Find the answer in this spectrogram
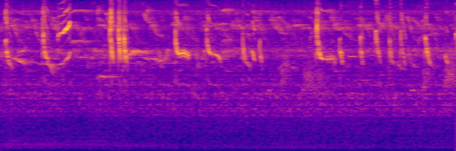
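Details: Black-capped white-eye singing in the ngriwik style: a lively string of high, thin chirps and quick twittering notes, some sliding up or down, delivered in irregular bursts with little background sound.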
